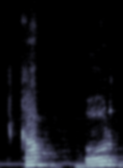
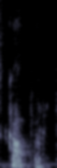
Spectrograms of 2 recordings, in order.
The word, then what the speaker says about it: cupboard: connect them together or combine them together they pronounce it cup board but its correct pronunciation is coppered and that may hesitate and exaggeration its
